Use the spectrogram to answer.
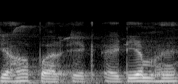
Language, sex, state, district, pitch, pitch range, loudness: Hindi, male, Bihar, Gaya, 150 Hz, 140-150 Hz, -17 LUFS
